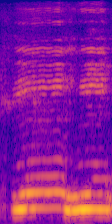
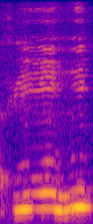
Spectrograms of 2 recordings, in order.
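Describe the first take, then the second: First: فی ہی stretched far too long, slowly; wrong drawn-out vowel. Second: Said in the usual way. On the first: Shown as a demonstration. Teacher demonstrates the wrong, stretched زیر on فی ہی. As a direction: drag out ہی on purpose to show the error. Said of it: "یہ غلط ہے".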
